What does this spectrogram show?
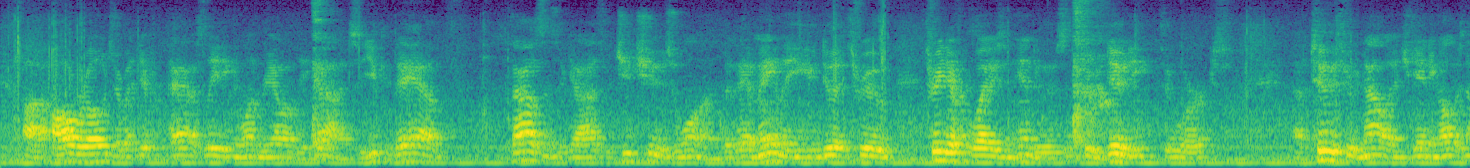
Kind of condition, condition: setting, live audience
